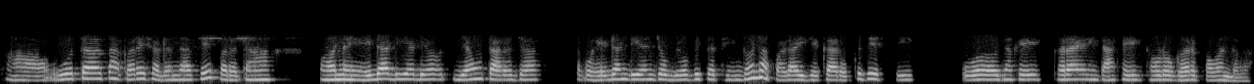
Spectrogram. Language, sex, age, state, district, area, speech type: Sindhi, female, 30-45, Gujarat, Junagadh, urban, conversation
